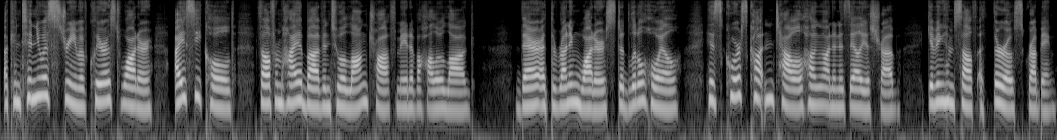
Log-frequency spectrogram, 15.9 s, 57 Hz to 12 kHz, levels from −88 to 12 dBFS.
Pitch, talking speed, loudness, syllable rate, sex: 215 Hz, 165 wpm, -18 LUFS, 4.8 syllables/s, female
